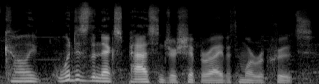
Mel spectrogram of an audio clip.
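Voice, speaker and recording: A man's voice: medium pitch, big pitch swings, fairly quick, fairly bright tone. An actor playing an anxious, eager young man of twenty-two leading space biker recruits in an audio drama, stammering nervously. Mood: scheming, wistful. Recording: music under the voice.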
